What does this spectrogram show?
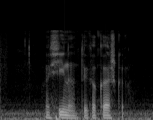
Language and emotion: Russian, neutral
